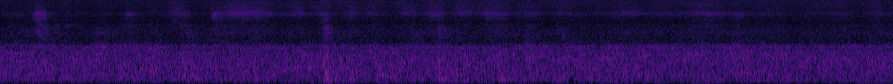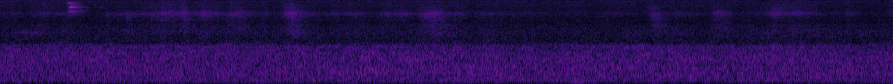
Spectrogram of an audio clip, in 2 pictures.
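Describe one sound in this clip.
A cloth rubs across a whiteboard.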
